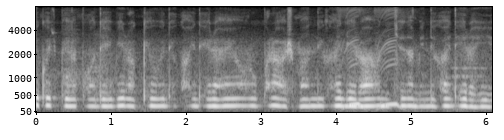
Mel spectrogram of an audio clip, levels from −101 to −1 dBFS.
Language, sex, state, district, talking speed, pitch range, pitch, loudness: Hindi, female, Uttar Pradesh, Varanasi, 245 wpm, 195-205 Hz, 200 Hz, -18 LUFS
